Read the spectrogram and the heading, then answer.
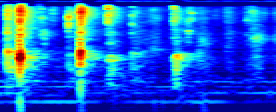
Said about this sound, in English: Now we have a big applause, mate. Everyone else.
